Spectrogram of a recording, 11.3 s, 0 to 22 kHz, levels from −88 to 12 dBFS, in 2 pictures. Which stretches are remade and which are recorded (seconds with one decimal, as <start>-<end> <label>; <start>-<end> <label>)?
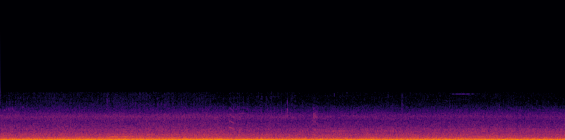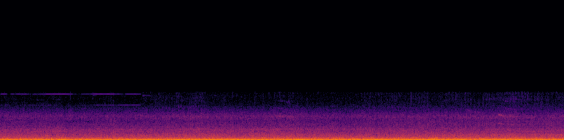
0.0-11.3 recorded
